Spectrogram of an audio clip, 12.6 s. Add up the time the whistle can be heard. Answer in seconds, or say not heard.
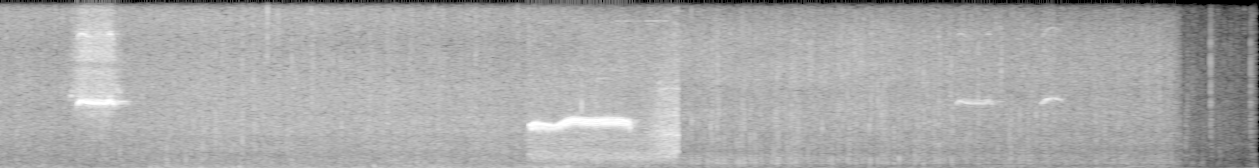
3 s.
